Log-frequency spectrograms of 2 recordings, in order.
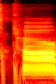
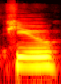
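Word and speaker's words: Pugh: audience to watch him Florence poo po I don't know you say her name PE I called her poo sorry but Florence Pew she's she's on this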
